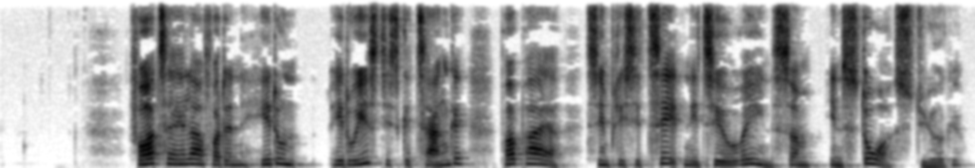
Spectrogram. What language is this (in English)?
Danish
